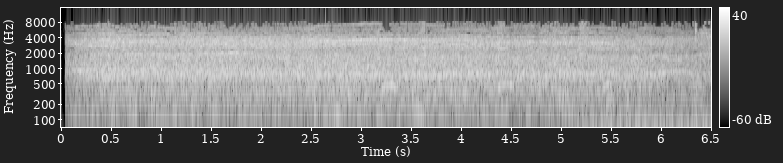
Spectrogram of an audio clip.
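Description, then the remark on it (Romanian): A huge crowd of tens of thousands of protesters in Cairo's Tahrir Square cheers, sings and chants "Egypt is free" after Hosni Mubarak's resignation: a dense, continuous roar of many voices with occasional shouts rising above it, staying loud and steady throughout. “Iar pe străzile din Cairo s-au auzit strigăte de fericire, s-a cântat și s-a scandat: Egiptul este liber.”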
